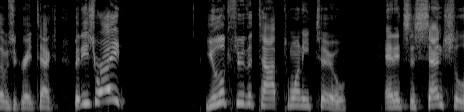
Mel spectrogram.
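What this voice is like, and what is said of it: Usual voice. Nothing is said of it.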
